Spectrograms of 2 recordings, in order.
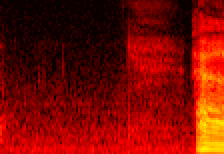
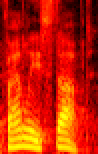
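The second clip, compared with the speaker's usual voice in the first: ordinary talk, nothing marked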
